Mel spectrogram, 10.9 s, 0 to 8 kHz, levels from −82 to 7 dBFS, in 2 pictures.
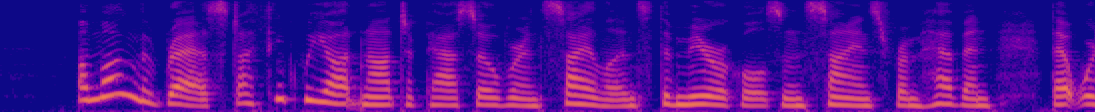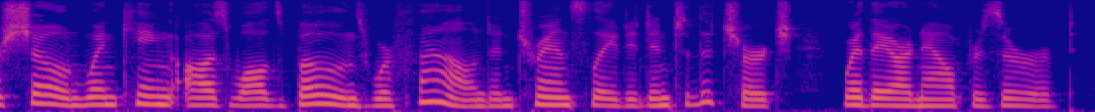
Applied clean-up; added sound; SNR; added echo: none; none; none; none.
